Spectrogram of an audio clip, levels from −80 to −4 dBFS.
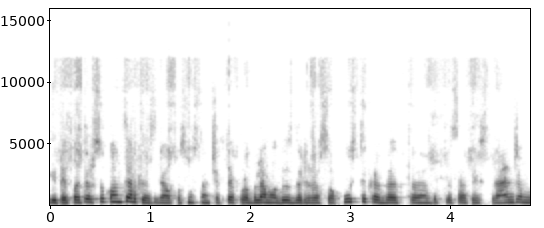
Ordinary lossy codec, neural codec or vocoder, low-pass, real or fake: Opus, 16 kbps; codec, 44.1 kHz, 7.8 kbps, DAC; 14.4 kHz; fake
